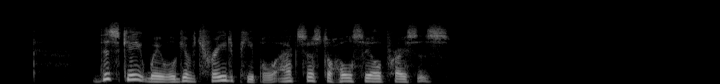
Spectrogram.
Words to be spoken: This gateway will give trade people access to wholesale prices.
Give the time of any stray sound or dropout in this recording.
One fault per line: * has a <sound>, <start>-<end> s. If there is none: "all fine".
all fine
